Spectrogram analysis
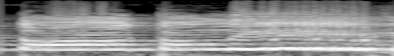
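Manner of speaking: high, loud desperate plea; panicked begging. Retold or imitated. Handcuffed man begging girlfriend not to leave, panicked shout. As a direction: beg her to stay, panicking.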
